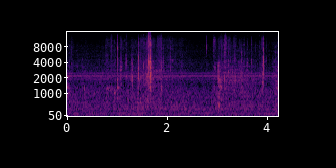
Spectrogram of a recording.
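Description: Hands handling a Polaroid SX-70 Sonar folding camera as it is collapsed shut: light rubbing and tapping on the plastic and metal body, with one sharp click partway through.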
